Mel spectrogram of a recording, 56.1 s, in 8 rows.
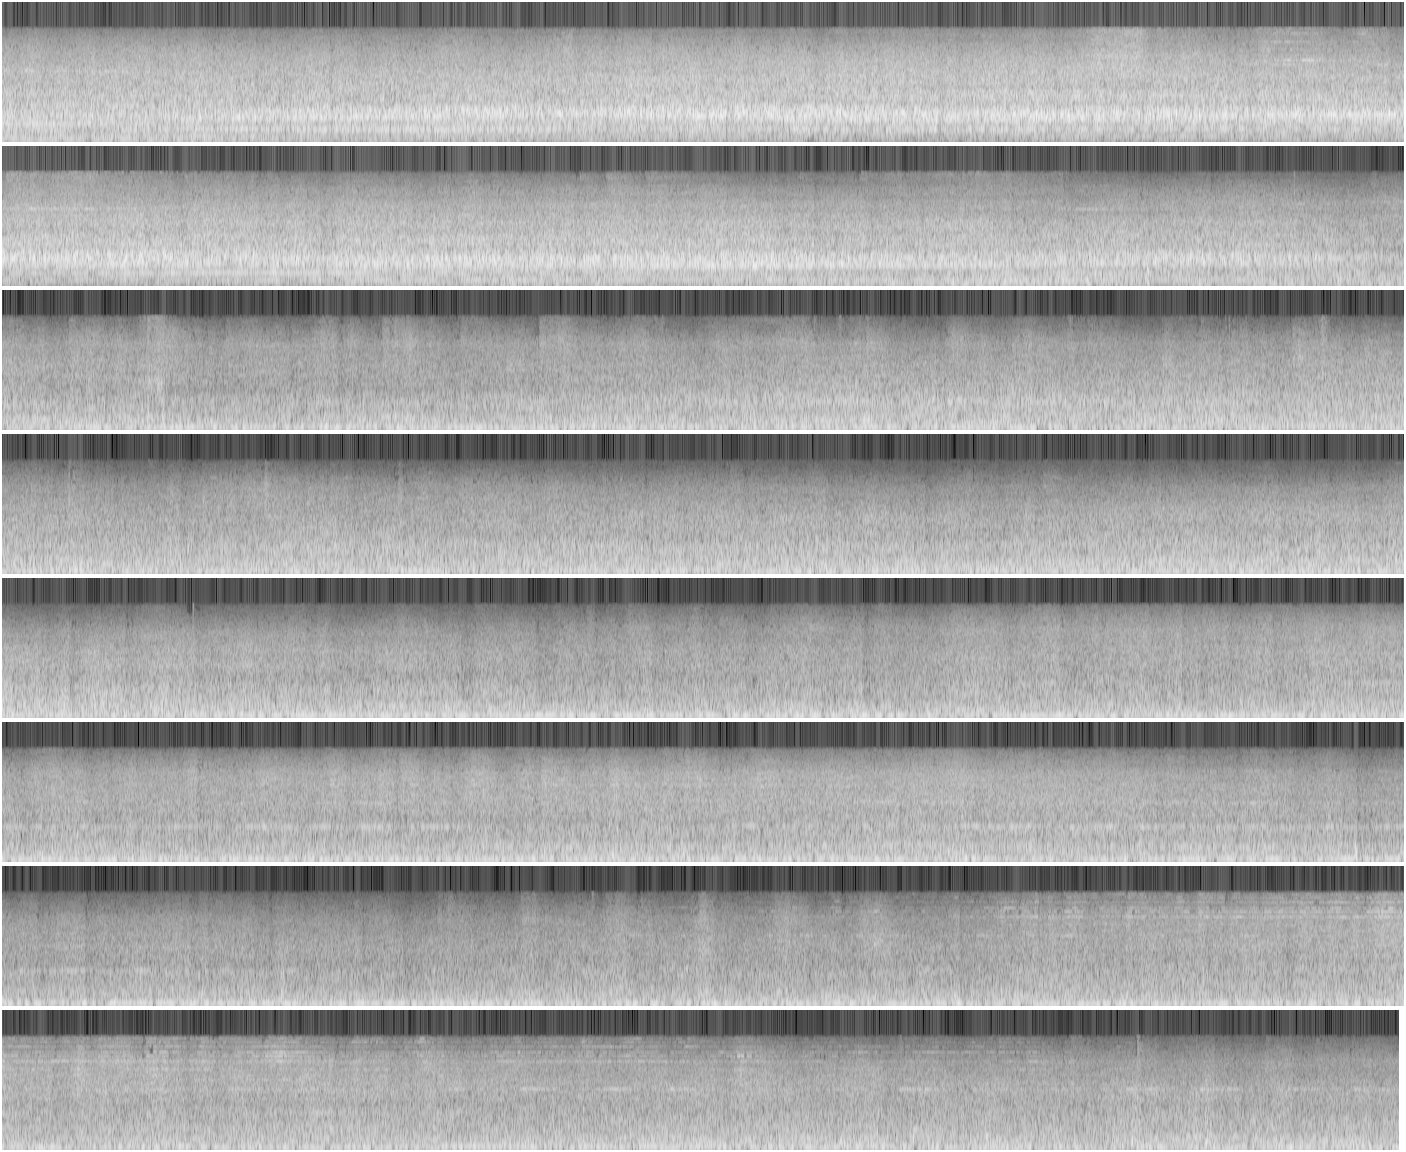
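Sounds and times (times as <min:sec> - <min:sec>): high wheel squeal: 0:00.0 - 0:14.4, 0:34.8 - 0:43.2, 0:45.2 - 0:56.0
steel wheels rumbling on rail: 0:00.0 - 0:56.0.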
